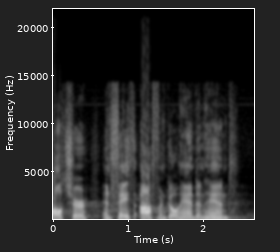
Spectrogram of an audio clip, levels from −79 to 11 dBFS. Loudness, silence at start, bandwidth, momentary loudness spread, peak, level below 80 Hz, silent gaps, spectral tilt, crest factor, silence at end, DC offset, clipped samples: -15 LUFS; 0 s; 15 kHz; 10 LU; 0 dBFS; -70 dBFS; none; -4 dB/octave; 16 dB; 0.3 s; under 0.1%; 0.5%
